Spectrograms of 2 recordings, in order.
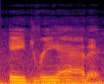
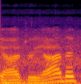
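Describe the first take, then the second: First: Adriatic with English vowels, AY-dree-AT-ic, falling at the end. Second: Adriatic said the Italian way, broad ah sounds, AH-dree-AH-tic; Italian-style Adriatic. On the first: Shown as a demonstration. Tourist fixing the sea's name into English, careful Adriatic. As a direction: correct yourself to ay-dree-AT-ic. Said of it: "How do we say it in English?". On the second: Real, not acted. Tourist naming the sea on the promenade, Italian-style Adriatic. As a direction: let Adriatic slip out as ahd-ree-AH-tic. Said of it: "having problems saying it in English".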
